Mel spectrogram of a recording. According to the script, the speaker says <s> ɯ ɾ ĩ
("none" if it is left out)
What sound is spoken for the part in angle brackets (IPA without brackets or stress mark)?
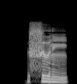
s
